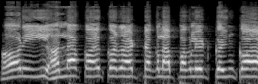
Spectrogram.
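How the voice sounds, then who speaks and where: A woman's voice: very high voice, level tone, fairly quick, slight background noise, heavily acted. A woman voicing a hot-tempered young son in a cartoon, hurling insults. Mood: angry. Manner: rude, shouting insults. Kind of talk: cartoon dubbing.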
